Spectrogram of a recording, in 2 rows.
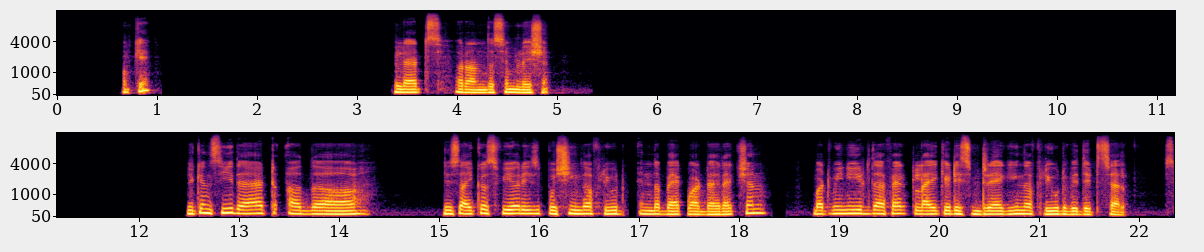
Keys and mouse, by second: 1.9 click, 4.5 click, 6.1 middle drag, 6.7-7.2 middle drag, 7.9 space, 7.9 middle click, 8.1 shift+middle click, 8.2 middle click, 8.7-12.1 drag, 13.5-15.4 drag, 18.1 middle click.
